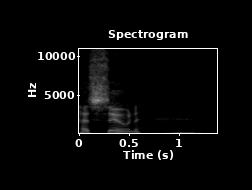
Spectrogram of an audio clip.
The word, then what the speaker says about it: Hassuun: On the mound, as I mentioned, for Salem is Brett Hassoun, spelled Hassuun, but pronounced Hassoun.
